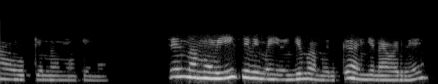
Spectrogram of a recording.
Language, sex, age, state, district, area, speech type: Tamil, female, 18-30, Tamil Nadu, Sivaganga, rural, conversation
